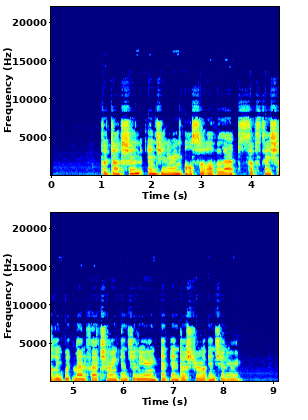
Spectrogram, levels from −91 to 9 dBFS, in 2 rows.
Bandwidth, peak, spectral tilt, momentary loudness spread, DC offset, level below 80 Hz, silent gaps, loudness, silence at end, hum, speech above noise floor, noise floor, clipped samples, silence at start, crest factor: 9 kHz; 0 dBFS; -4.5 dB/octave; 7 LU; under 0.1%; -60 dBFS; none; -14 LUFS; 0.8 s; none; 53 dB; -67 dBFS; under 0.1%; 1 s; 14 dB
